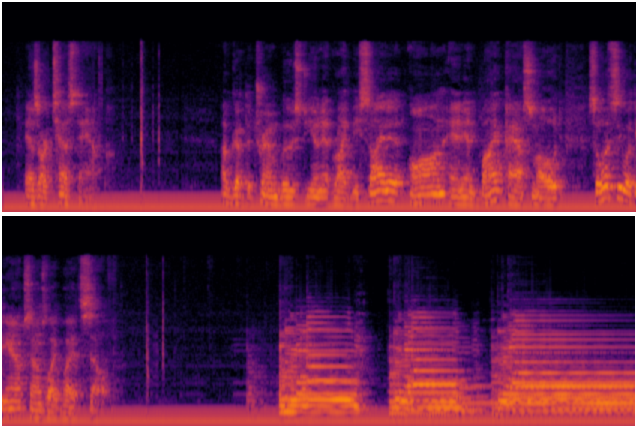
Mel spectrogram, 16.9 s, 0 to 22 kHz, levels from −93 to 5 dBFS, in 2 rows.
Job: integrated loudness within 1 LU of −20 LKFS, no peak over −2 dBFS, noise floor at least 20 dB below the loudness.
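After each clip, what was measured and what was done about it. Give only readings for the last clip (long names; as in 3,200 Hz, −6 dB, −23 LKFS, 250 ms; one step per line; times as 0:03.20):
mains hum 50 Hz; hum harmonics up to 250 Hz; level of the hum −38 dBFS; integrated loudness −27.5 LKFS; sample peak −13.5 dBFS; target loudness −20.0 LKFS
→ mains-hum notches 50/100/150/200/250 Hz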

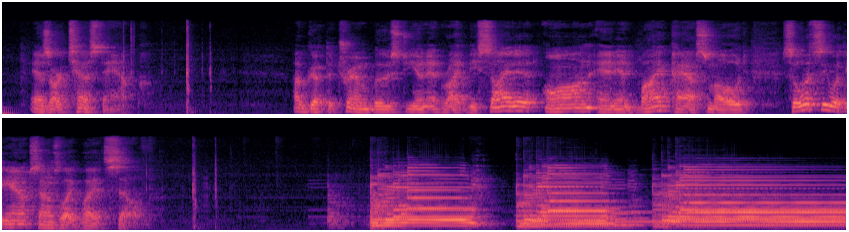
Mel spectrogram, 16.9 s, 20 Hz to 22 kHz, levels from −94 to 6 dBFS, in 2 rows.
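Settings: mains hum none found; integrated loudness −28.0 LKFS; sample peak −14.0 dBFS; target loudness −20.0 LKFS
→ level +8 dB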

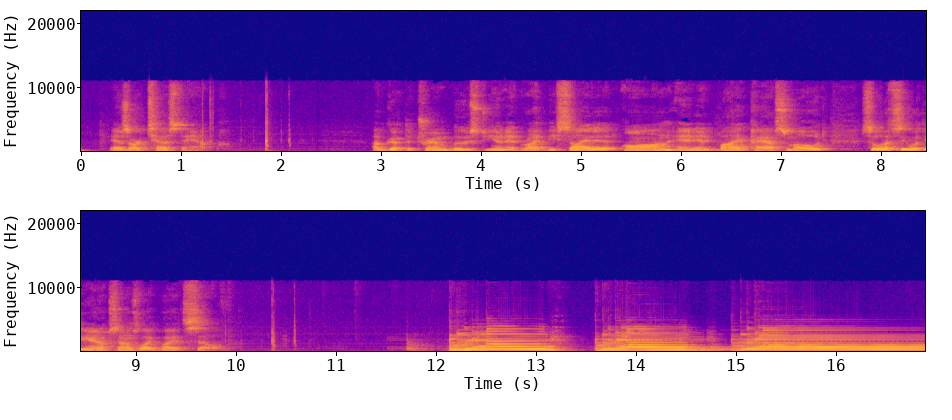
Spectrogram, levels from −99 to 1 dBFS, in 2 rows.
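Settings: integrated loudness −20.0 LKFS; sample peak −6.0 dBFS; background noise floor −58 dBFS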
